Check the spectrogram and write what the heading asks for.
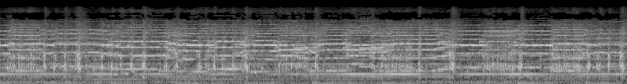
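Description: Pipe band of Highland bagpipes and drums playing a tune: the pipes' steady drones hold under the chanter melody with its quick grace notes, while snare and bass drum strokes keep the beat.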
